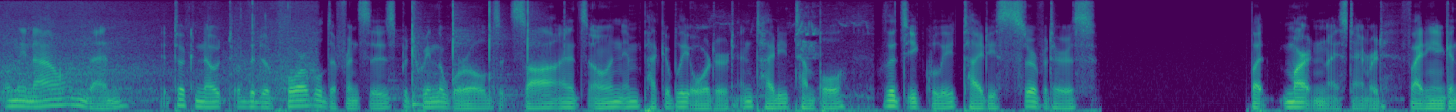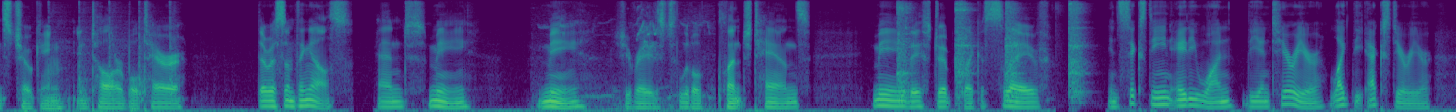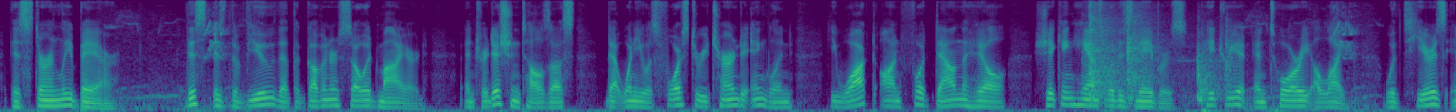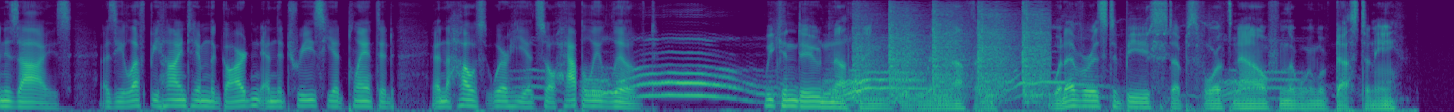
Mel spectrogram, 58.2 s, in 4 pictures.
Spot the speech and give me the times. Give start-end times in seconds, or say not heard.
0.0-11.0, 12.4-22.6, 23.3-30.3, 30.9-50.2, 51.3-57.9.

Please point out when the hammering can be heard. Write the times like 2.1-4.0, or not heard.
3.9-5.7, 14.7-16.4, 23.5-25.5, 40.0-41.5, 52.2-54.2.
